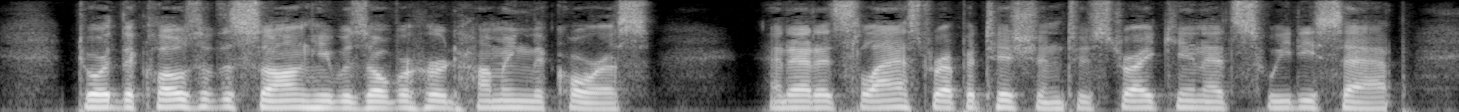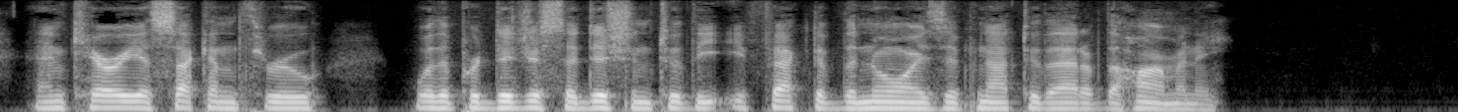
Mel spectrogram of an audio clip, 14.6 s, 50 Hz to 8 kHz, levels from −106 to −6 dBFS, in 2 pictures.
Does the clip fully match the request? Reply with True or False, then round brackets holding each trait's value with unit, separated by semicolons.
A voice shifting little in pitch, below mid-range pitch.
True (2.1 semitones; 125 Hz)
